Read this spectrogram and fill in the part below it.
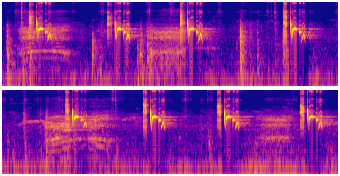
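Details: A male prinia, red-headed type, repeats an insistent lure call of sharp, high chirps with twisting tails, nearly once a second, interrupted by nasal, bleat-like tones between phrases.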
